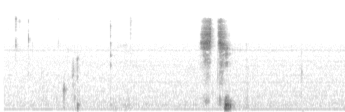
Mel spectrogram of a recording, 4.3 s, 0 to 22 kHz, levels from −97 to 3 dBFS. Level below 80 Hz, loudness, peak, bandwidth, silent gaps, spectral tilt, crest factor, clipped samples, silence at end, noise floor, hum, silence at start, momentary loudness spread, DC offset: under -90 dBFS; -40 LUFS; -26 dBFS; 11.5 kHz; none; -2 dB/octave; 24 dB; under 0.1%; 1.4 s; -77 dBFS; none; 0.95 s; 27 LU; under 0.1%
